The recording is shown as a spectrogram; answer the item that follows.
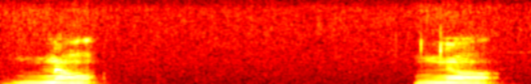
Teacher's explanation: after pronouncing from throat, at the end of pronunciation, nose is also used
